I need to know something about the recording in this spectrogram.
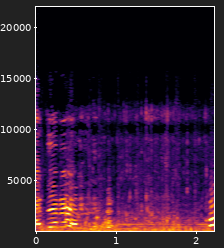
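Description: A woman's brief high vocal exclamations near the start, then water sloshing and splashing around a snorkeler as she climbs up a ladder out of the sea.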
